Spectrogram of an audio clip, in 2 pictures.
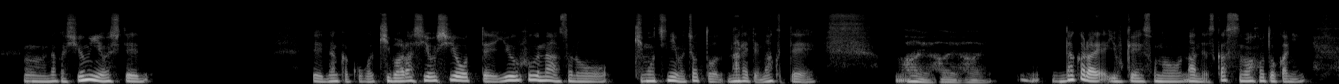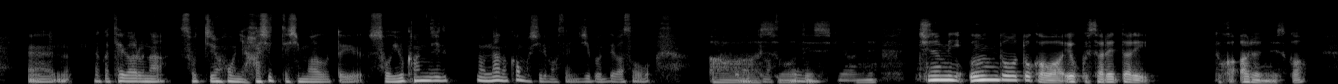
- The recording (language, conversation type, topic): Japanese, advice, ストレスが強いとき、不健康な対処をやめて健康的な行動に置き換えるにはどうすればいいですか？
- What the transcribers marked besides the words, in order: other background noise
